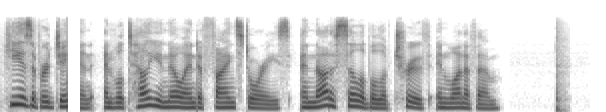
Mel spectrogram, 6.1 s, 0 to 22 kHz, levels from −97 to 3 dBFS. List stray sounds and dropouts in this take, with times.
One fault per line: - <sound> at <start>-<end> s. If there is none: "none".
- dropout at 0.7-0.8 s
- tap at 5.6-5.7 s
